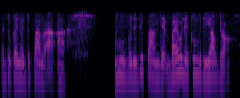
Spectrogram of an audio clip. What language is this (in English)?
Manipuri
